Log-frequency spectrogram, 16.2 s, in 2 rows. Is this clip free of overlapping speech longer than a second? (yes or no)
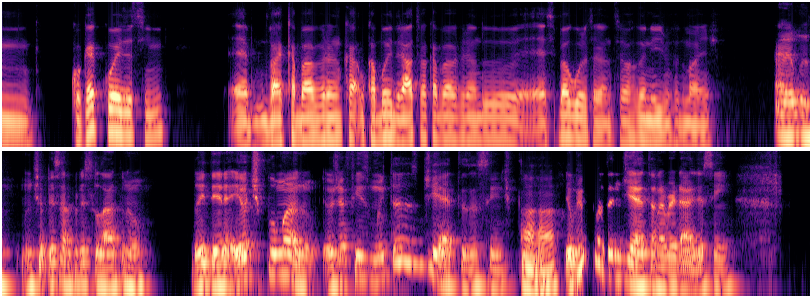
yes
